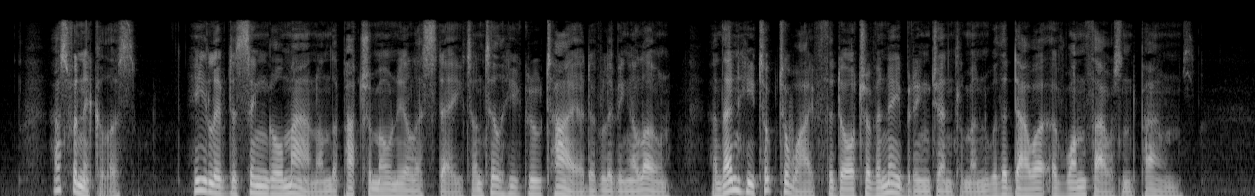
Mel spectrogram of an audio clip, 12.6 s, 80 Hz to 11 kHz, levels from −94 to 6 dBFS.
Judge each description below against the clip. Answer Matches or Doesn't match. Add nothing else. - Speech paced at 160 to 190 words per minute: Matches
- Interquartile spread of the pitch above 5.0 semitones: Matches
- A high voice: Doesn't match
